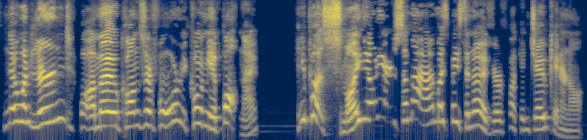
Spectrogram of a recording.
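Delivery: high, loud, exasperated protest; indignant high rant. Real, not acted. Streamer scolding a chatter who called him a bot, loud and high. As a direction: fire back, stung and baffled.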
